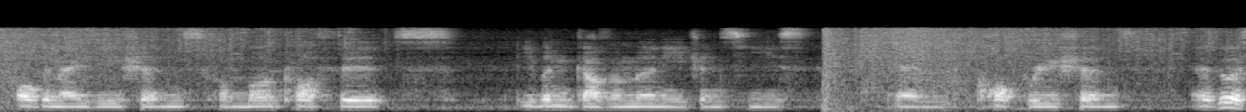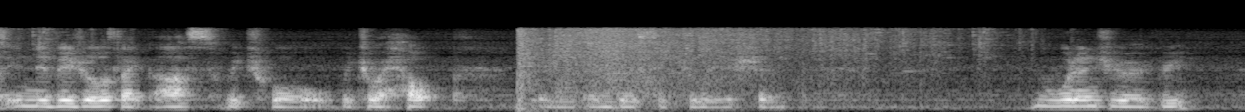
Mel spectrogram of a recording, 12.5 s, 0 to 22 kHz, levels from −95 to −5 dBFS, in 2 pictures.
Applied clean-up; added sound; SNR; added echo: none; Shatter; 17 dB; reverberation time 0.1 s.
